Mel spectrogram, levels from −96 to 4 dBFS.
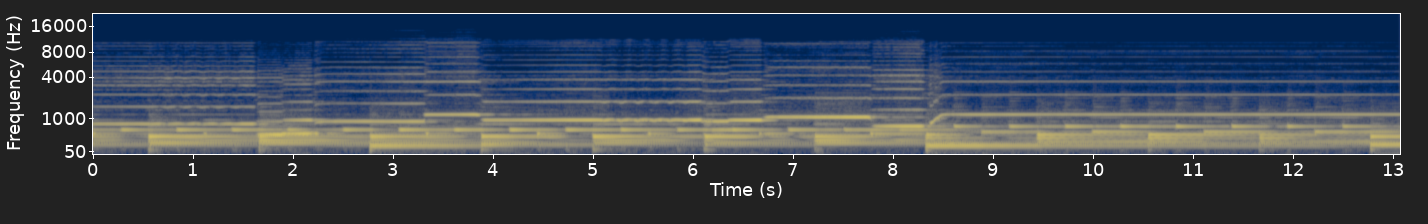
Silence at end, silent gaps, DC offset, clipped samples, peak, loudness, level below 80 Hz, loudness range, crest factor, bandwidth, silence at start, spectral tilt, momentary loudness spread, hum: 0 s; none; under 0.1%; under 0.1%; -8 dBFS; -21 LUFS; -64 dBFS; 4 LU; 14 dB; 11 kHz; 0 s; -7.5 dB/octave; 7 LU; none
